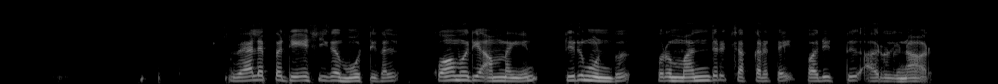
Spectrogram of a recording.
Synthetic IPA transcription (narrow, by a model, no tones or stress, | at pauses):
ʋeːlɐpːɐd̪eːsɪɣɐmuːʈːɪɣɐɭ | koːmɯðɪʔɐ̰mːɐjɪn | t̪ɪɾɯmʊɳbɯ | pɔɾɯmːɐnd̪ɪɾɐt͡ʃːɐkːɐɾɐt̪ːɐɪpːɐðɪt̪ːɯʔɐɾɯɭɪnaːɾ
